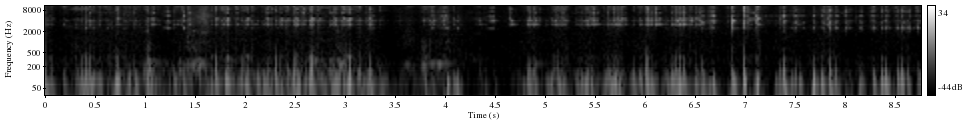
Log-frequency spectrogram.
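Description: Fingertips tap quickly on the base of a clear, empty glass fishbowl set over the camera. The result is a fast, dense run of short, dull, low thumps with faint bright clinks on top. The tapping eases briefly just past the midpoint, then picks up again.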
